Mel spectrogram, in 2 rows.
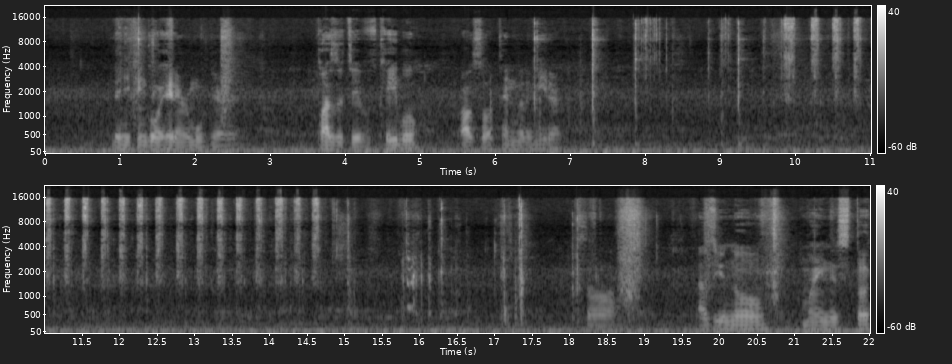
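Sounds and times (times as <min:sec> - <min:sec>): ratchet clicking: 0:07.3 - 0:15.0.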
